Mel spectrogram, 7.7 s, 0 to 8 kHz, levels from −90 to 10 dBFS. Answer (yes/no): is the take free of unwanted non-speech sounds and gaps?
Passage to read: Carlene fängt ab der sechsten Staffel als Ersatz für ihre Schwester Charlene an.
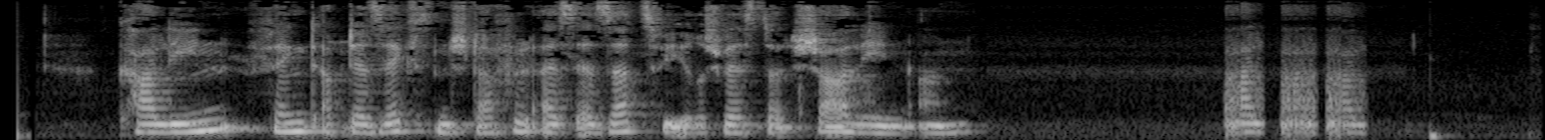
no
